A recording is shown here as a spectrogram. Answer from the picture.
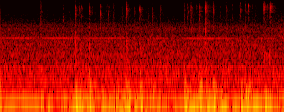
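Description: Faint typing on a computer keyboard: a run of light, irregular keystrokes over a low steady hum.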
